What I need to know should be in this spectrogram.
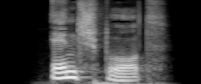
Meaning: final sprint
- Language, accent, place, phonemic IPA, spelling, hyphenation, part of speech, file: German, Germany, Berlin, /ˈɛntˌʃpʊʁt/, Endspurt, End‧spurt, noun, De-Endspurt.ogg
